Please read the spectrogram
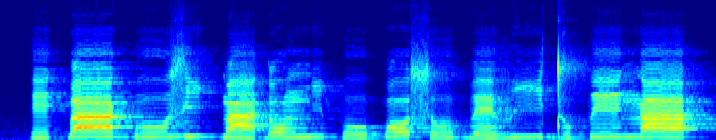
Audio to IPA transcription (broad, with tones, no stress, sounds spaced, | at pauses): e˨ ɡ͡b aː˦ ɡ͡b oː˦ z i˦ ɡ͡b ã˦˨ ɗ ɔ˦ ŋ i˦ p o˨ ɓ ɔ˦ s ʊ˨˦ b ɛ˨ v iː˦ d ʊ˨˦ p eː˦ ŋ a˦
